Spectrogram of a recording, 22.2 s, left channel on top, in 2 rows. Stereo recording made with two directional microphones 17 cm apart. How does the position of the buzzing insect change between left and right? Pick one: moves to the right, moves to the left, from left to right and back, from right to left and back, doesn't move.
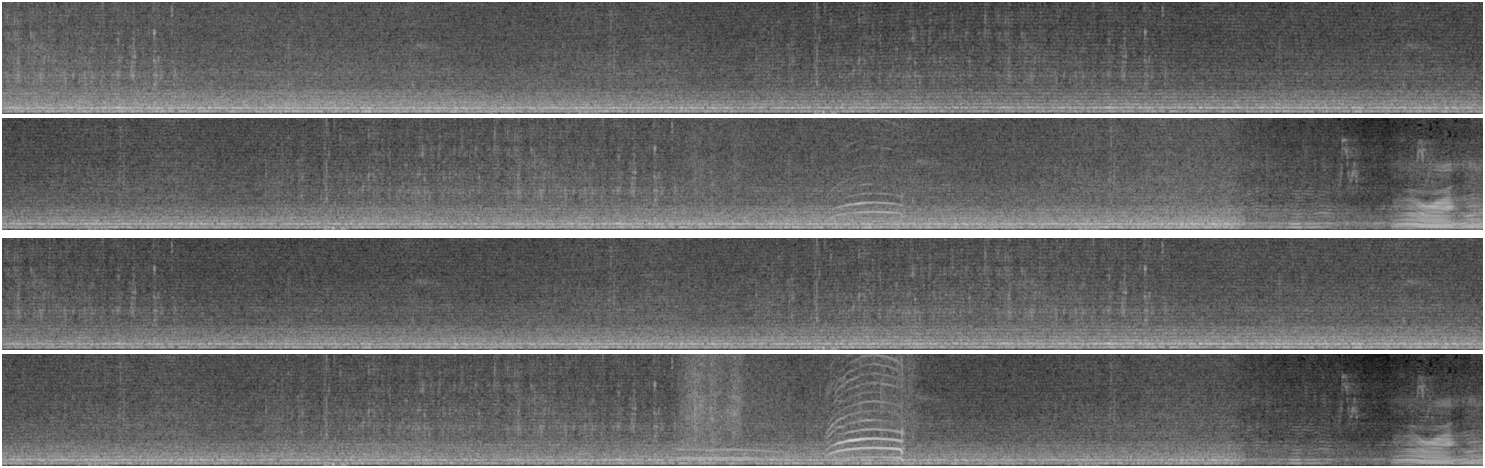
from left to right and back.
